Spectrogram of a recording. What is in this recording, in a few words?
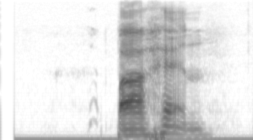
"escasearse", Chalchiteko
